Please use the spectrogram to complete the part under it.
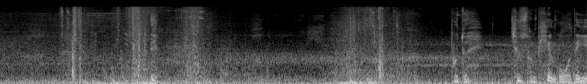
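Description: A sword whooshes through the air.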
